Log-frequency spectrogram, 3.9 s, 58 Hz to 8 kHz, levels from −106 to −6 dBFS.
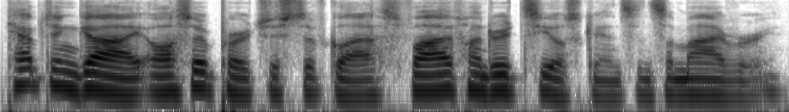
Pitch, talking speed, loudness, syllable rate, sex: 140 Hz, 180 wpm, -18 LUFS, 5.1 syllables/s, male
